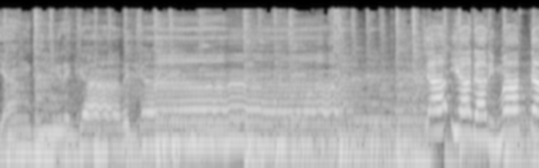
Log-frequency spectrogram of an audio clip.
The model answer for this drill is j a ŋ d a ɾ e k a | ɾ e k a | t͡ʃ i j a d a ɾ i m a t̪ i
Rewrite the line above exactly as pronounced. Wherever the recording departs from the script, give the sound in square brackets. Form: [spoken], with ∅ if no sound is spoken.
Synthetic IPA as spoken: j a ŋ d [i] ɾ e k a | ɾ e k a | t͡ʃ [a] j a d a ɾ i m a t̪ [a]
